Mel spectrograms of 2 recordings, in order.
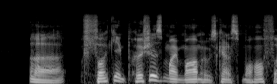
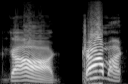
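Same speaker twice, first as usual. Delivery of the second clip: drawn-out loud curse, higher; slow angry roar; 7 semitones higher, 12 dB louder, much slower than usual. Retold or imitated. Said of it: "he's all like".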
